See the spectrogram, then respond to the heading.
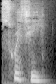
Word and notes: sweaty: British English

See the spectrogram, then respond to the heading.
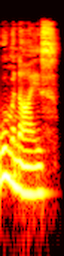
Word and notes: womanize: British English

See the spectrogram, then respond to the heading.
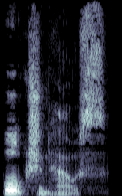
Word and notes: auction house: British English

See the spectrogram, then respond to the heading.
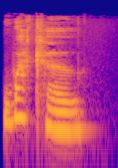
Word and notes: wacko: British English

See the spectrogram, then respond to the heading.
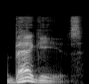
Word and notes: baggies: British English

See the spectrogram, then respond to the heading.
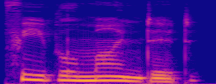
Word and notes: feeble minded: British English

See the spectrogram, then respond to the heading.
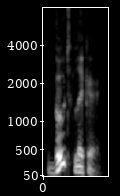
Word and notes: bootlicker: British English

